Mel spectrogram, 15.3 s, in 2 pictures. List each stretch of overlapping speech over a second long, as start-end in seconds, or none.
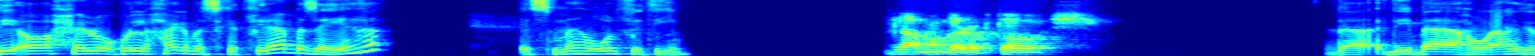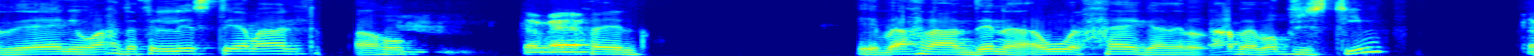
none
